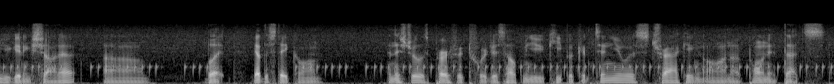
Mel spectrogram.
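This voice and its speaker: Very deep-voiced man with a sore throat. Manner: calm, slow, soft-spoken coaching. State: sick with a sore throat, speaking softly. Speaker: gaming channel host. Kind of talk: casual tutorial commentary. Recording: dull lo-fi mic with faint hiss.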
